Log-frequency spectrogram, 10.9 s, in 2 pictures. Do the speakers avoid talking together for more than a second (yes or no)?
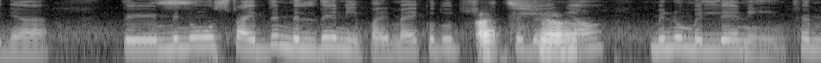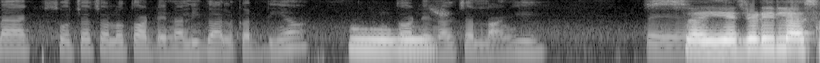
yes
